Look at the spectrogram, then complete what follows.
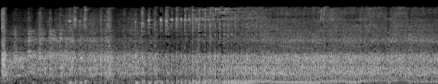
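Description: The combustion engine of a classic white Volkswagen Beetle, a wedding car since converted to electric, cranks for about two seconds, then catches and settles into a steady, loud idle with a throaty rumble. No one speaks.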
